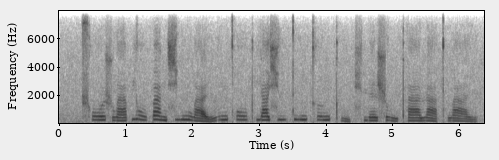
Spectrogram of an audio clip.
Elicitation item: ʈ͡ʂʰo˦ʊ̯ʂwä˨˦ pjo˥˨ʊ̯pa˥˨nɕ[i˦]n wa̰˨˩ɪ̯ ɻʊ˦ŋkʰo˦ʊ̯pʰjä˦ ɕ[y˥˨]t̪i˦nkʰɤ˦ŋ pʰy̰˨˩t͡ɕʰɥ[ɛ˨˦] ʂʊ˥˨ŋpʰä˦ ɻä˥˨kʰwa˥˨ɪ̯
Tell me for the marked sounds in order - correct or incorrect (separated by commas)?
correct, incorrect, incorrect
